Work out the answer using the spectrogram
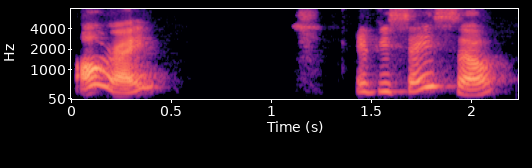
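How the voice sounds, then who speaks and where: A literal-minded storybook housekeeper, voiced by a woman reading aloud, speaks high and with lively swings in pitch. She is agreeable and naive, always cheerfully eager to help. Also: measured pace, creaky, heavily acted. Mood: puzzled, agreeable. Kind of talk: children's storybook read-aloud.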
